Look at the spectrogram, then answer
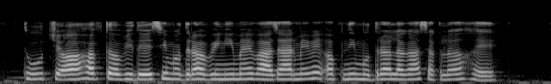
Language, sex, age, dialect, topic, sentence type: Magahi, female, 36-40, Central/Standard, agriculture, statement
